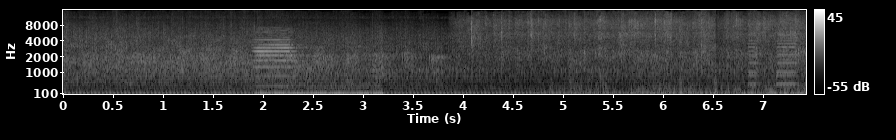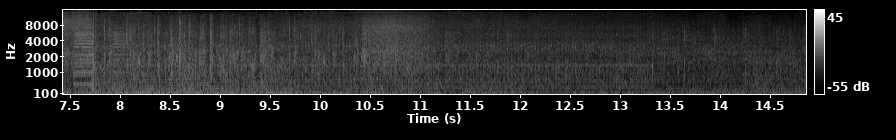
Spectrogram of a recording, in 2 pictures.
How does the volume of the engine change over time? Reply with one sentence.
The loudness of the engine stays about the same.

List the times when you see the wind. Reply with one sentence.
The wind can be heard from 4.7 to 14.8 s.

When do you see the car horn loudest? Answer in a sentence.
The volume of the car horn peaks at 2 seconds.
